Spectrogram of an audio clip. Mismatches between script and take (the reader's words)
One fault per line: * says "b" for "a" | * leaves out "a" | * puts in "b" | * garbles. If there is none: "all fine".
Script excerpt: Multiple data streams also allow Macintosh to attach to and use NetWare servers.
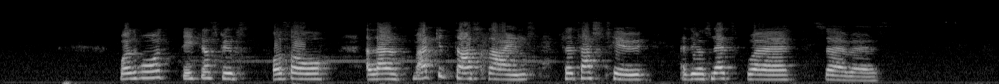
* puts in "clients"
